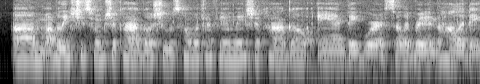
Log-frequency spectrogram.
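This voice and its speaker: A woman with an American accent speaks at a very fast pace and medium pitch, her intonation fairly even. Audible room echo and noticeable background noise surround her. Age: 20s. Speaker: YouTube commentary vlogger. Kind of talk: casual commentary.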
